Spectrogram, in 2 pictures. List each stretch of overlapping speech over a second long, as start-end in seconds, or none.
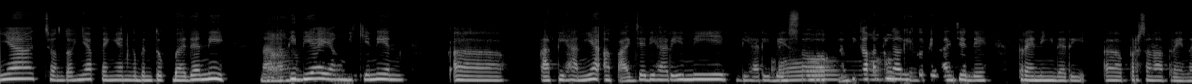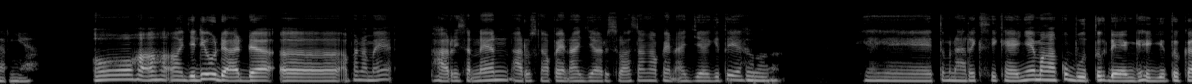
7.8-9.1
